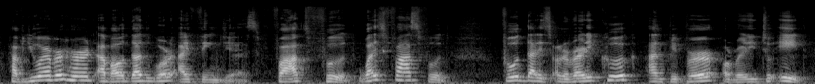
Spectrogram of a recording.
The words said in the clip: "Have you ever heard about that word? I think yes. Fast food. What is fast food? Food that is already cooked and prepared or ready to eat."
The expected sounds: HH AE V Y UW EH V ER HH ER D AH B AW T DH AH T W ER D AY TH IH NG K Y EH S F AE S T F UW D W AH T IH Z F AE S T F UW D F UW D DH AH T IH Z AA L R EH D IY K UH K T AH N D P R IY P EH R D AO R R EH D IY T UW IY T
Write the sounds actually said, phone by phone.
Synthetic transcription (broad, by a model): HH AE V Y UW EH V ER HH ER D AH B AW T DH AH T W ER D AY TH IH NG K Y EH S F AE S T F UW D W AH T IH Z F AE S T F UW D F UW D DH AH T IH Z AA L R EH D IY K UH K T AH N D P R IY P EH R AO L R EH D IY T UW IY T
